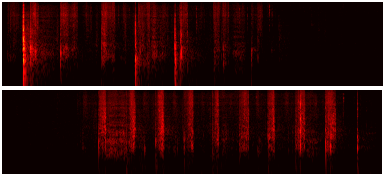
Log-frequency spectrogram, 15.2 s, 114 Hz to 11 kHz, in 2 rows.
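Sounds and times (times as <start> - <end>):
wildlife footsteps pawing dirt: 0.1 - 5.3, 9.3 - 14.4.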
